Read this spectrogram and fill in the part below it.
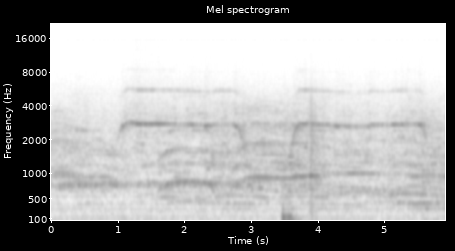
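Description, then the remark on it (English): A crowd yells and cheers, calling out "Lou", with long drawn-out group calls rising and holding over a steady wash of noise, and a brief thump partway through. “They're yelling Lou.”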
